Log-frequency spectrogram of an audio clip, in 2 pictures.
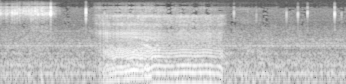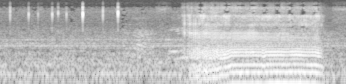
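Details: An English Bulldog, tired after exploring and eating ice, snores, each low, rattling breath lasting over a second, about four seconds apart.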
